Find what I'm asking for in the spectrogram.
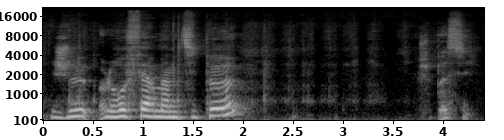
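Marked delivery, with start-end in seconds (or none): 3.8-4.3 whisper. Real, not acted. Chuchote soudain.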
